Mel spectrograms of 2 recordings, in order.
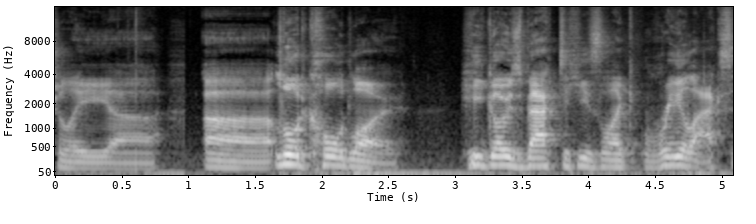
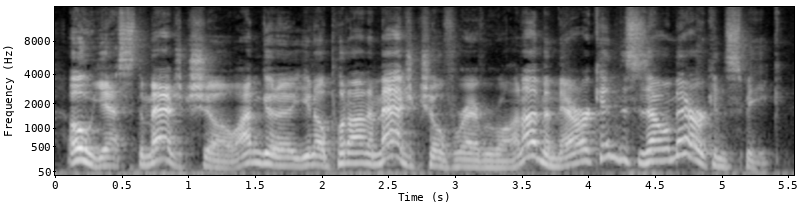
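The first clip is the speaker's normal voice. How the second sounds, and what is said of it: Exaggerated mid-Atlantic American accent. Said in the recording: “That American accent? ... But that's that mid-Atlantic, like, kind of exaggerated American.”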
